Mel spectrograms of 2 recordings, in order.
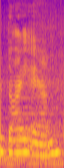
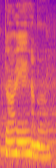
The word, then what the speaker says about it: Diana: One thing that would upset Diana is when somebody called her Diane or spelled her name wrong. She would correct them and tell them that her name was Diana.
